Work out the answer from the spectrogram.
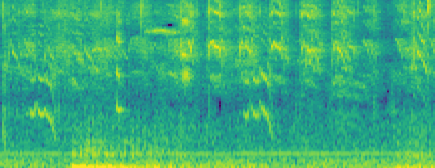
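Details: Wild Indian ringneck parakeets giving a few loud, sharp shrieks that sweep downward, spaced irregularly, with high chatter behind and a steady hum and rumble in the background.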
